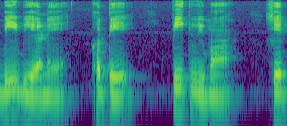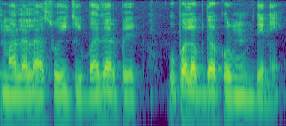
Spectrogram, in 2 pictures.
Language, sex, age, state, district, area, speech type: Marathi, male, 45-60, Maharashtra, Wardha, urban, spontaneous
